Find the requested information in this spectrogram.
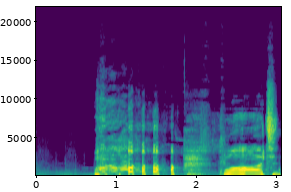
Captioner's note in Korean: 큰 웃음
